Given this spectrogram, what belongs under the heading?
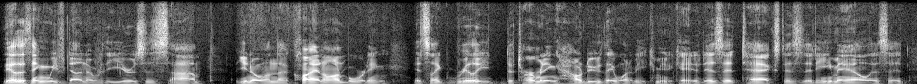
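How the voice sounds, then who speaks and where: A man hosting a podcast, asking questions and adding his own points in a relaxed, conversational way. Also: very deep voice, normal speed. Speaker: podcast host. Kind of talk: casual interview chat.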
